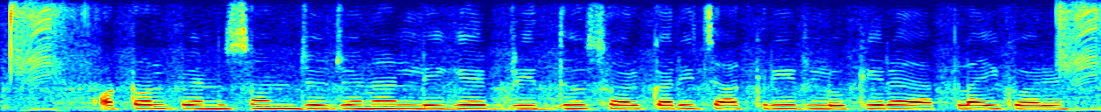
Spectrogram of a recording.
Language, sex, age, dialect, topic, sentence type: Bengali, female, 18-24, Western, banking, statement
